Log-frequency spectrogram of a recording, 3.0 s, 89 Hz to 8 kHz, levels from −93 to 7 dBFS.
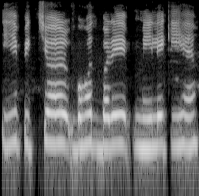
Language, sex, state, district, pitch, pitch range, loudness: Hindi, female, Bihar, Jahanabad, 280 Hz, 270-290 Hz, -15 LUFS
